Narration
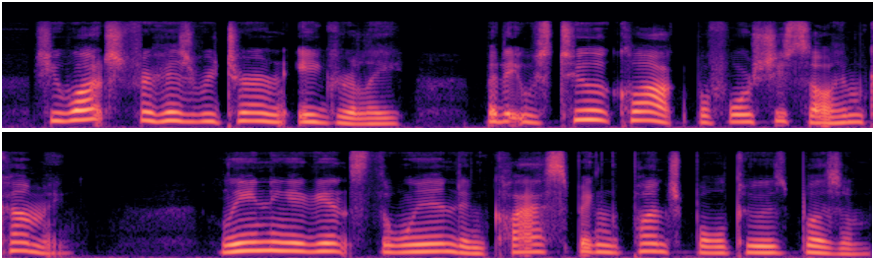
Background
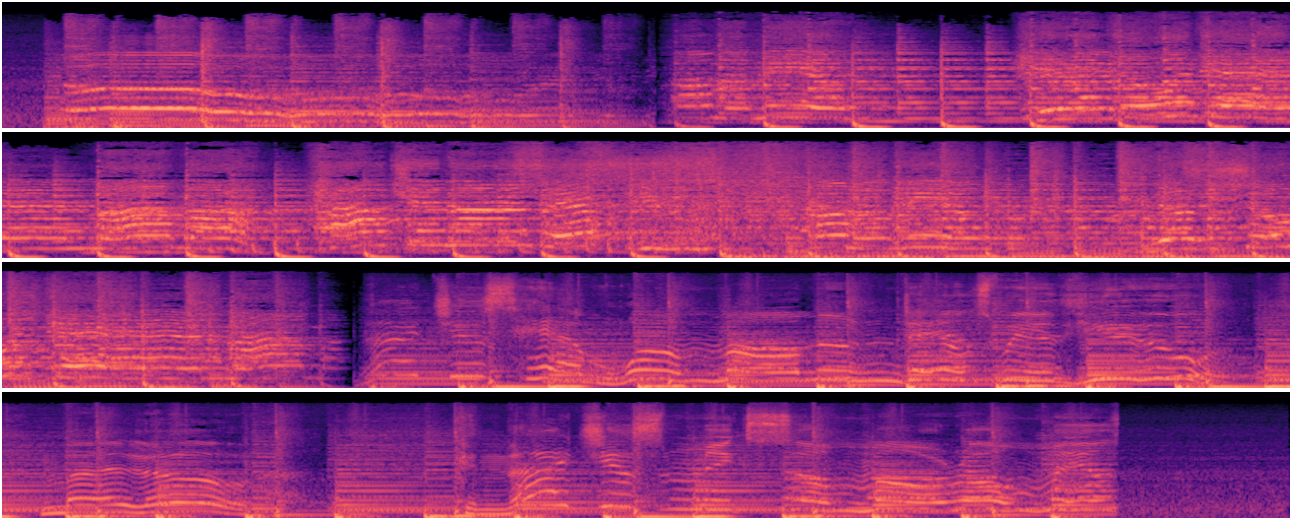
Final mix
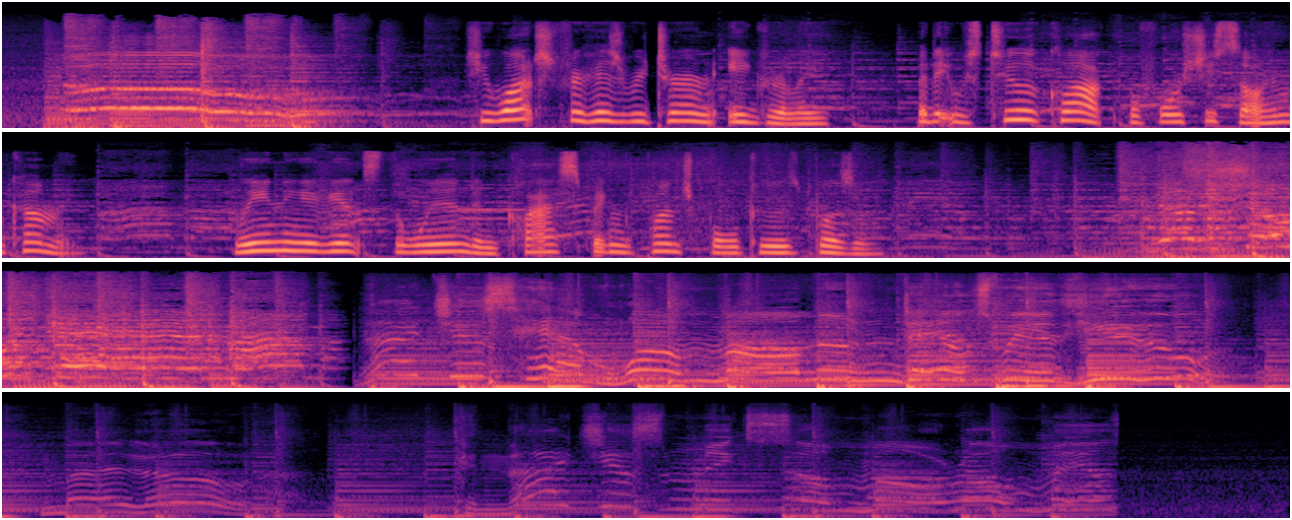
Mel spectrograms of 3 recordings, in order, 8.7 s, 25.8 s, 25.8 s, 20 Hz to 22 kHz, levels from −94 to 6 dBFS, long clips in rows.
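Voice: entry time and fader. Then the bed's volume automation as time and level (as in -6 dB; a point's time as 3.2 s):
2.15 s, -0.5 dB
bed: 1.52 s -3 dB
1.9 s -24 dB
11.62 s -24 dB
12.47 s -3 dB
18.55 s -3 dB
19.6 s -19 dB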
